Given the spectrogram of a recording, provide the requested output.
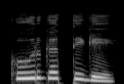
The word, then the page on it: ಕೂರ್ಗತ್ತಿಗೆ: kannada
